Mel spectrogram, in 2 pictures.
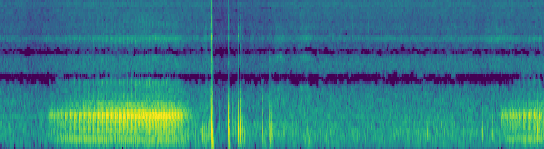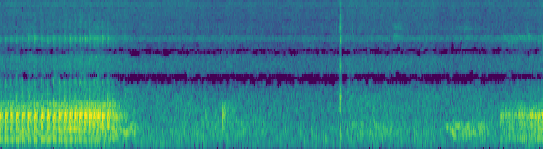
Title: Pug snores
